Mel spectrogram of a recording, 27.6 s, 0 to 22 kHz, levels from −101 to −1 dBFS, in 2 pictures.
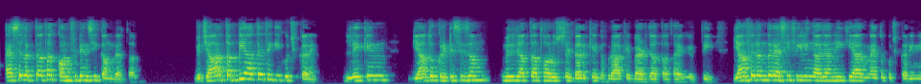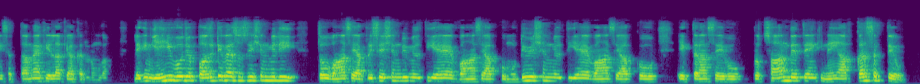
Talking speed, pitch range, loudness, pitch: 200 wpm, 135-185 Hz, -14 LUFS, 165 Hz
